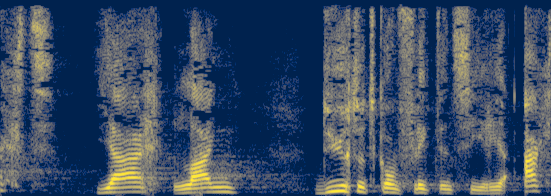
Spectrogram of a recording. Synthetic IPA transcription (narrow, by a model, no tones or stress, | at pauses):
xt | jaːrlɑŋ | dyːrtɦətkɔnflɪk̚tɪnsiːriə̰ʔɑx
